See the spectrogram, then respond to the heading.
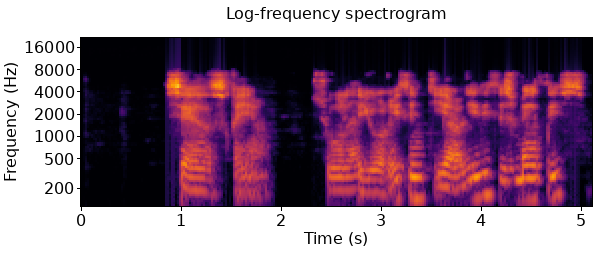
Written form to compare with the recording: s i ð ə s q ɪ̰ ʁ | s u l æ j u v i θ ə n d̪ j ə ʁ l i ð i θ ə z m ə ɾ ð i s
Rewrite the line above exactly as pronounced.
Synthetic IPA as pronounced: s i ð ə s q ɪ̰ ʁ | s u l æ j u ʁ i θ ə n t̪ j ə ʁ l i ð i θ ə z m ə ɾ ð i s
